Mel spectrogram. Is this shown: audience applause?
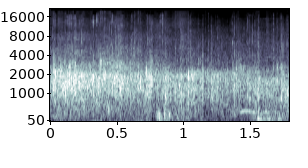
yes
